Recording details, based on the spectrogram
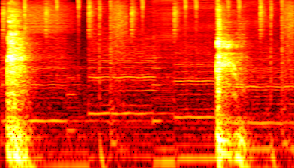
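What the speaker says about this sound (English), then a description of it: "Sorry, I'm coughing, guys." A person coughs or clears their throat twice, quiet and close, one short burst at the start and another about two seconds later, with near silence between them.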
